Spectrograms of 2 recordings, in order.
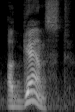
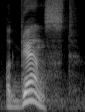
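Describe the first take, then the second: No difference in how they are said.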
